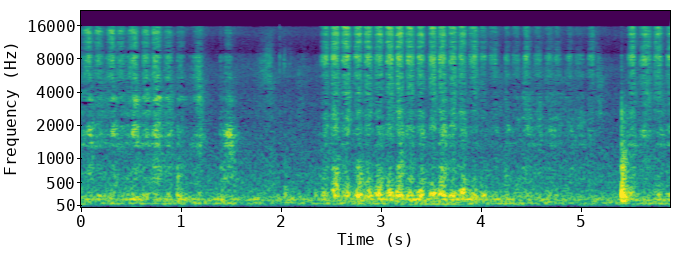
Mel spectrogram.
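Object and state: Colored pencil shading on paper.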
